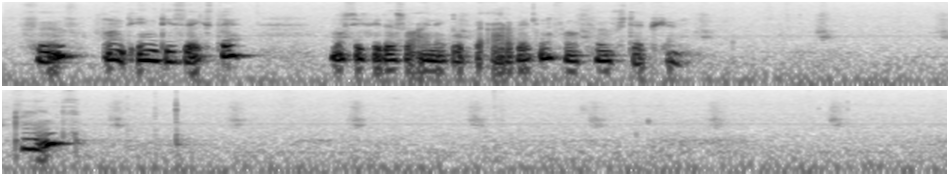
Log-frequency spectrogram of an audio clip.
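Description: A crochet hook pulls yarn through stitches with soft rustles.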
